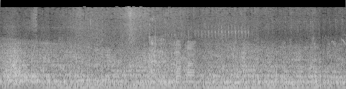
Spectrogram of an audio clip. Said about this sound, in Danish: Der er nogle ude med helikopter. Ja det er der. Det er nok dem, der øh, holder øje med. Og... det, er vores, det er jo vores filmhold.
